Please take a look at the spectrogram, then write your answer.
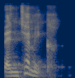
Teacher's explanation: if you reduce the vowel sound to schwa, the stress will be obviously on the second syllable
